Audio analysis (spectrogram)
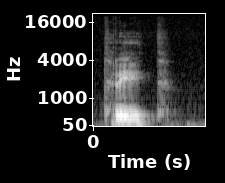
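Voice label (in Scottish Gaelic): "treud", Scottish Gaelic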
